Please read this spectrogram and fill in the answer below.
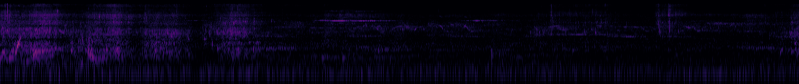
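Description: Near silence: faint outdoor ambience by a pond.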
